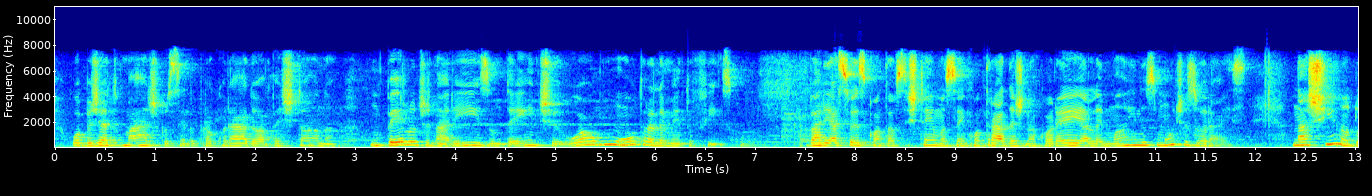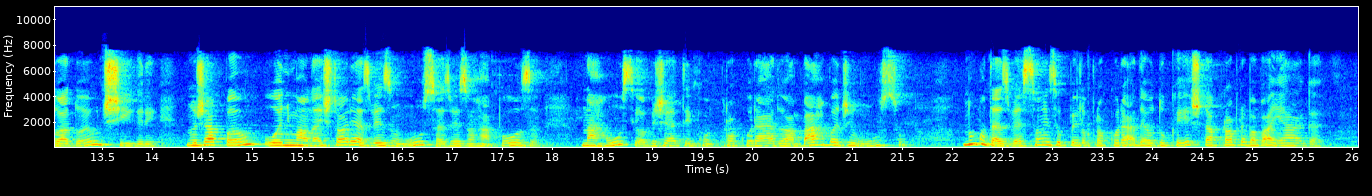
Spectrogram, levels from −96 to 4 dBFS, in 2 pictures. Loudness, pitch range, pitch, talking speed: -27 LUFS, 180-220 Hz, 200 Hz, 185 wpm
